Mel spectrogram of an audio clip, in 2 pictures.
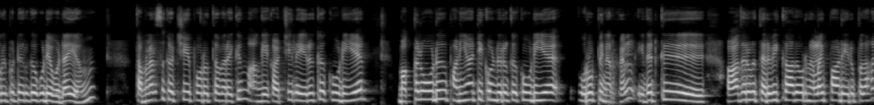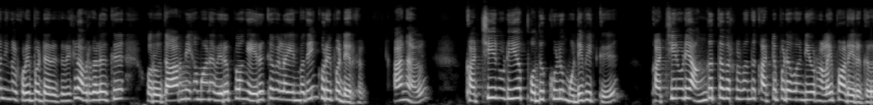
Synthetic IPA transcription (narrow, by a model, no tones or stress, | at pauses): kʊrɪpːɐʈ̬ːɯɪɾɯkːɐkːuːɽɪjɐʋɪɽɐjɐm | t̪ɐmɪɭɐɾɐsɯkːɐʈ̚t͡ʃːɪjɐɪpɔɾɯt̪ːɐʋɐɾɐɪkːɯmɐŋɡeːkɐʈ̚t͡ʃɪjɪlɐɪɾɯkːɐkːuːɽɪjɐ | mɐkːɐɭoːɽɯpɐnɪjaːʈːɪkːɔɳɖɪɾɯkːɐkːuːɽɪjɐ | ʊrɯpːɪnɐɾɣɐɭɪðɐrkɯ | aːðɐɾʋɯt̪ɛɾɯʋɪkːaːðɐɔɾɯnɪlɐɪpːaːɽɯɪɾɯpːɐðaːɣɐniːŋɡɐɭkʊrɐɪp̬ːɐʈ̬ːɪɾɯkːɪriːɾɣɐɭɐʋɐɾɣɐɭɯkːɯ | ɔɾɯd̪aːɾmiɣɐmaːnɐʋɪɾɯpːɯɐŋɡeːɪɾɯkːɐʋɪlːɐjɛnbɐðɐjɯmkʊrɐpːɐʈːeːɾɣɐɭ | aːnaːl | kɐʈ̚t͡ʃːɪjɪnɯɽɐjɐpɔðɯkːɯɭɯmʊɽɪʋɪʈkɯ | kɐʈ̚t͡ʃːɪjɪnɯɽɐjɐːŋɡɐt̪ːɐʋɐɾɣɐɭʋɐnd̪ɯkɐʈːɯpːɐɽɐʋeːɳɖɪjɐɔɾɯnɪlɐɪpːaːɽɐɪɾɯkːɪrɐð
